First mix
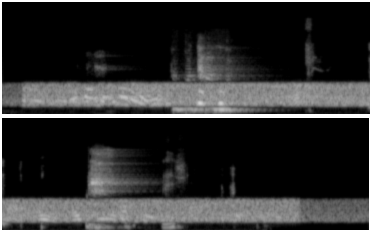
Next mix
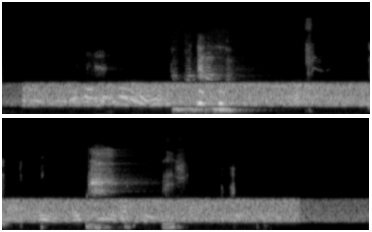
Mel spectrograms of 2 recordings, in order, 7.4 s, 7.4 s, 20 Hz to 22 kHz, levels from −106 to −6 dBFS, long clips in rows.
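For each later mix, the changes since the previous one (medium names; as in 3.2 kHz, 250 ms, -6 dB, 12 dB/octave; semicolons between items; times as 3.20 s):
first voice: send -11.0 dB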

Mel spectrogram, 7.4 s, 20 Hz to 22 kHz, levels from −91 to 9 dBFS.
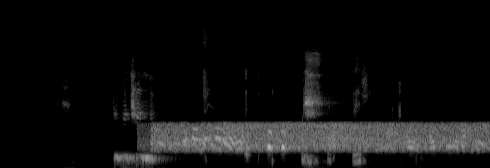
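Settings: background: entry +2.05 s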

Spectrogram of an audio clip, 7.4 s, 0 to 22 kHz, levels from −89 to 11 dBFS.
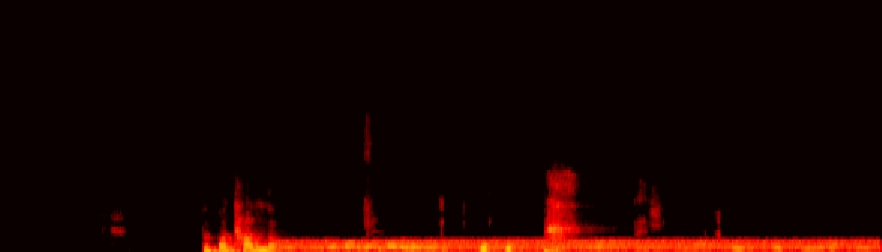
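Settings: first voice: remove Chebyshev band-stop 180–1500 Hz, order 5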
